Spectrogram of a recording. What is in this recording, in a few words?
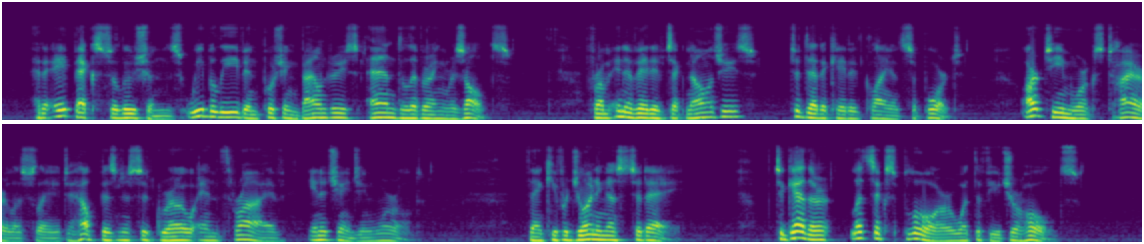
Corporate Narration Samples Presentations, voice over narration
